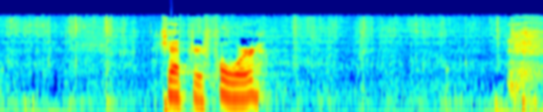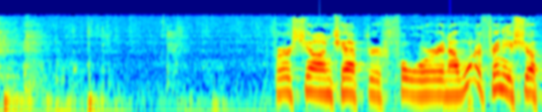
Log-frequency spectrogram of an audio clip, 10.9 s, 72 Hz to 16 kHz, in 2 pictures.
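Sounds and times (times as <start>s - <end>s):
faint shuffling and rustling: 0.0s - 8.2s
speech: 1.6s - 2.7s, 8.2s - 10.8s
audience member coughing: 5.0s - 6.0s.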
